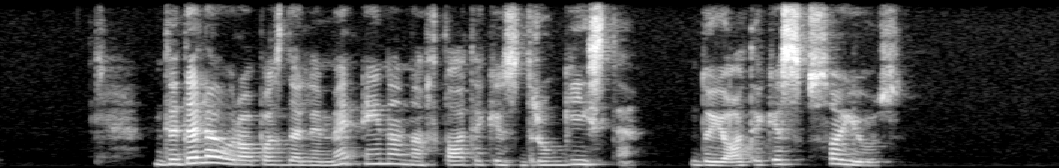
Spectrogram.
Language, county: Lithuanian, Kaunas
